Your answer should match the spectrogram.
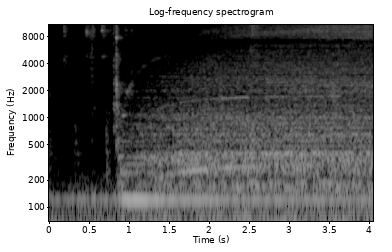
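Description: Player piano's suction mechanism running as the paper roll winds on, before any notes play: a steady mechanical hum and rush. A few light clicks come in the first second, and the sound steps up louder about a second in.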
